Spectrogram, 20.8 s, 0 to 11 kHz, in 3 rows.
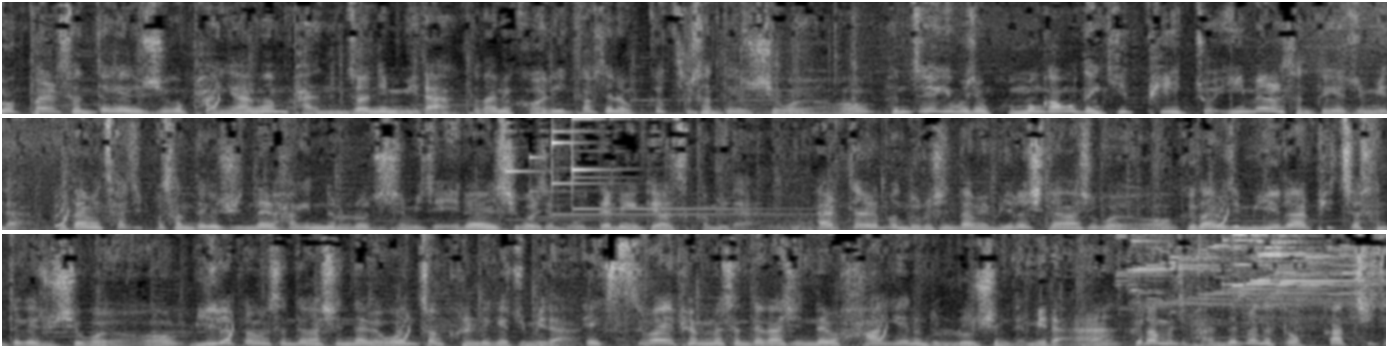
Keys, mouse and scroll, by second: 1.0 click, 2.3 click, 4.2 click, 7.2 click, 9.3 click, 10.1 shift+middle click, 11.9 alt+1, 12.3 click, 14.0 click, 14.4 click, 14.8 click, 15.9 click, 18.1 click, 19.2 click.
